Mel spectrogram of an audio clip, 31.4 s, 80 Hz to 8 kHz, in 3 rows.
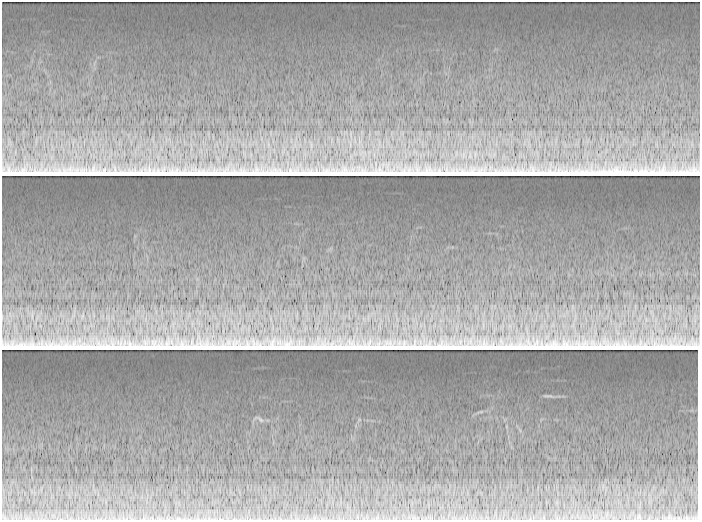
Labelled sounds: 6.3	6.6	killer whale, northern resident, G clan, GI subclan, call N23i, 3.3 to 3.5 kHz
14.7	15.0	killer whale, northern resident, G clan, GI subclan, call N23i, 2.1 to 3.5 kHz
16.2	16.5	killer whale, northern resident, G clan, GI subclan, call N23i, 5.8 to 5.9 kHz
18.7	18.9	killer whale, northern resident, G clan, GI subclan, call N23i, 2.8 to 3.0 kHz
24.7	26.6	killer whale, northern resident, G clan, GI subclan, call N23i, 1.9 to 5.9 kHz
28.0	28.3	killer whale, northern resident, G clan, GI subclan, call N24i, 2.3 to 2.8 kHz
29.0	29.4	killer whale, northern resident, G clan, GI subclan, call N23i, 3.4 to 5.8 kHz
31.1	31.3	killer whale, northern resident, G clan, GI subclan, call N24i, 2.6 to 2.9 kHz

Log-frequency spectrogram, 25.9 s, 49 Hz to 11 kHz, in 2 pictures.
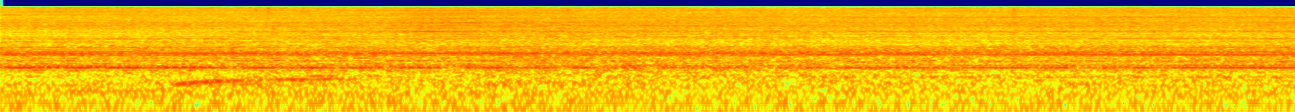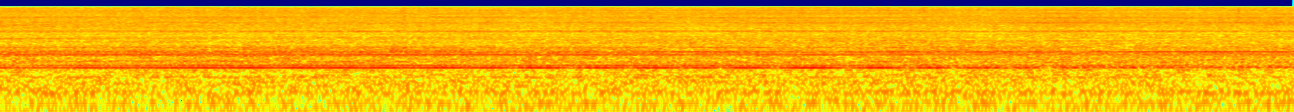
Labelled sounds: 4.1	5.0	vessel noise, 2.3 to 6.0 kHz

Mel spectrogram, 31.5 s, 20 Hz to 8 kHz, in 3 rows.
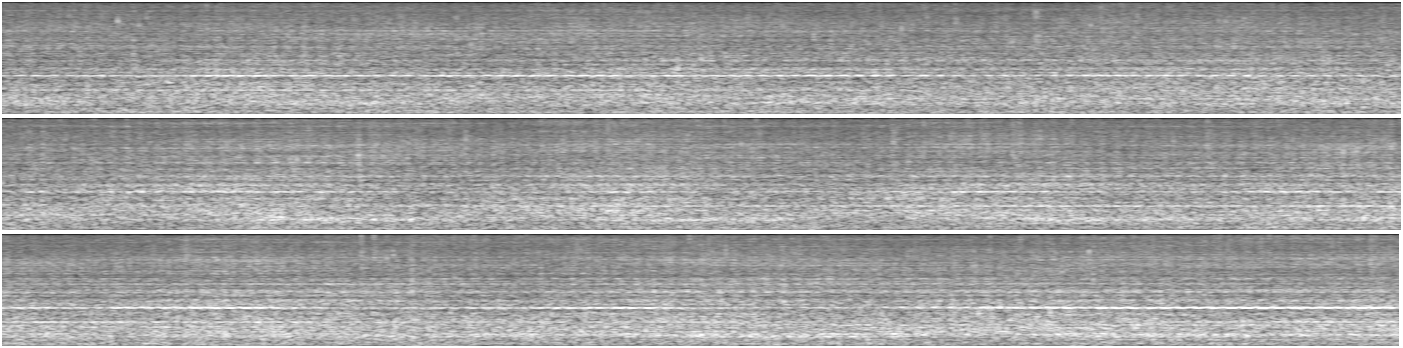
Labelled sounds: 22.5	22.7	vessel noise, 6.7 to 6.9 kHz

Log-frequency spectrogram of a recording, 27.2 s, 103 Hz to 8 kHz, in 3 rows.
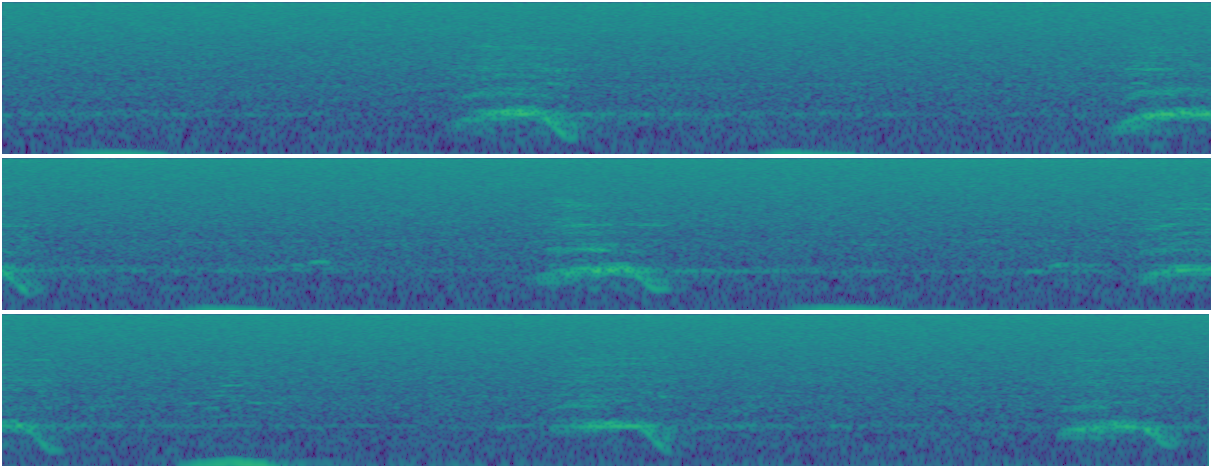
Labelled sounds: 8.4	8.7	humpback whale, 1.1 to 1.3 kHz
13.3	13.5	humpback whale, 2.0 to 2.1 kHz
17.6	17.9	humpback whale, 1.0 to 1.2 kHz

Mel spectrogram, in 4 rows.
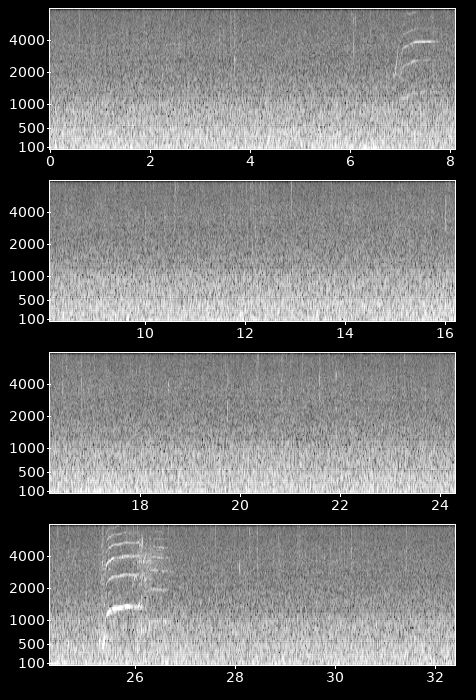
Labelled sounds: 7.0	7.7	killer whale, northern resident, A clan, AB subclan, 1.1 to 5.2 kHz
25.4	26.7	killer whale, northern resident, A clan, AB subclan, 0.81 to 8.0 kHz

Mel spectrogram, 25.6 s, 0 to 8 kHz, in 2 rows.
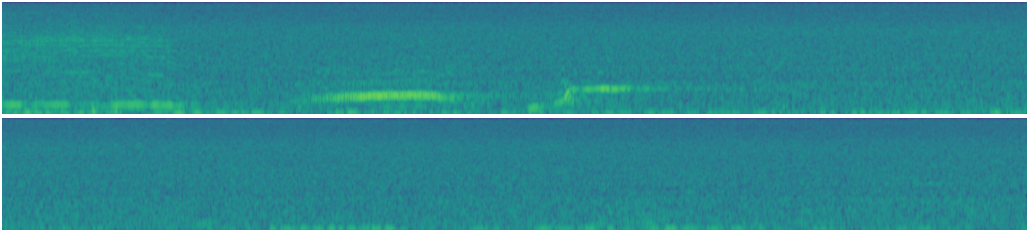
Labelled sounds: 0.0	1.1	humpback whale, 1.1 to 3.3 kHz

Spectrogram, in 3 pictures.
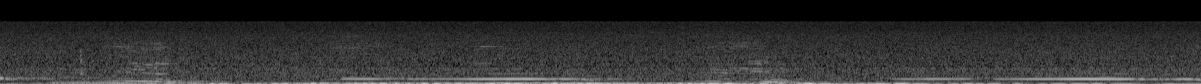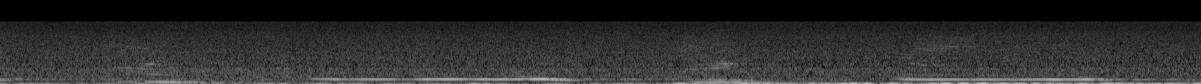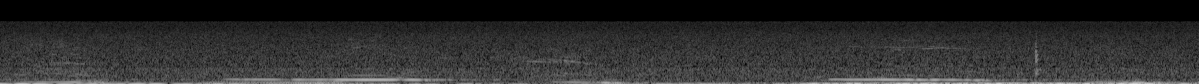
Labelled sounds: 1.4	1.7	humpback whale, 0.90 to 1.1 kHz
24.5	24.8	humpback whale, 0.96 to 1.1 kHz
29.3	29.9	humpback whale, 0.93 to 1.2 kHz
33.2	33.6	humpback whale, 1.9 to 2.2 kHz

